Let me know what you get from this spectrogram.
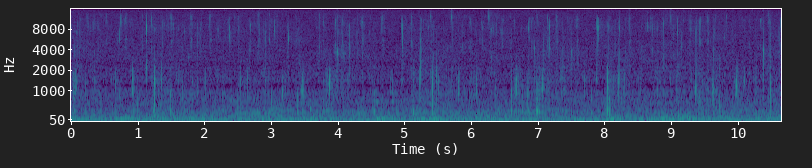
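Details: Two cats, Gordy and masterYoda, eating and drinking indoors: soft irregular clicks and crunchy chewing ticks scattered through the recording over a low steady room hum, no voices.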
